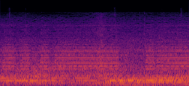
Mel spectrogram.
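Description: Car horn honking in Grand Theft Auto V while driving through a tunnel, a sustained horn tone over steady roadway and engine noise, fairly loud with no talking.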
